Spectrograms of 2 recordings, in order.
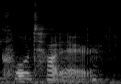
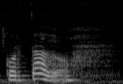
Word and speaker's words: cortado: the mocha so next up we have the cortado or cortado as it's supposed to be pronounced a deck that's balanced and objective so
